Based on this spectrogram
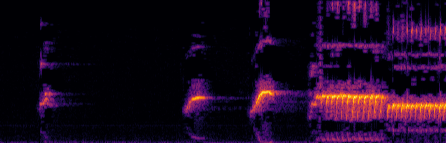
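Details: Canary singing, recorded for training canaries: a few short, separate high chirps, then a fast, steady rolling trill that shifts to a slightly lower trill near the end.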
